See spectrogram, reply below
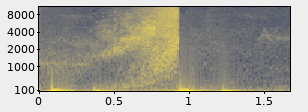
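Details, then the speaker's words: Normal heart sounds of a shelter dog heard with a stethoscope at a veterinary pre-adoption check: paired low lub-dub thumps at a steady rate near 70 a minute, a very healthy heart. "beating] A very healthy heart sound and it goes like lub dub, lub dub."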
